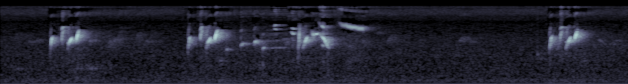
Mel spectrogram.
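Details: European greenfinch from a Turkish song-training recording, producing short separated bursts of high chirps and twitters, with one drawn-out nasal note in the middle, quiet background.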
